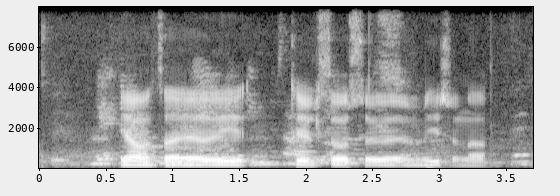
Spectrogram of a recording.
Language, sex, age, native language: Icelandic, male, 18-19, Icelandic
